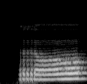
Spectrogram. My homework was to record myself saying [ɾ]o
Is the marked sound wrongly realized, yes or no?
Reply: yes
